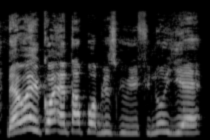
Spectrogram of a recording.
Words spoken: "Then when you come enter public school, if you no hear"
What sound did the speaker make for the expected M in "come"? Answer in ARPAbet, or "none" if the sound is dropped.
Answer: none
